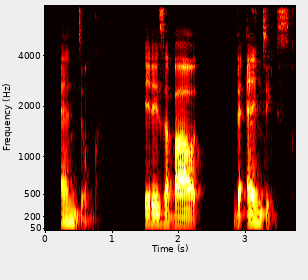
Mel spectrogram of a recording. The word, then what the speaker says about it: Endung: I don't know how to to pronounce that. Let me check so I won't say it wrong. Yeah, Endung. Endung.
